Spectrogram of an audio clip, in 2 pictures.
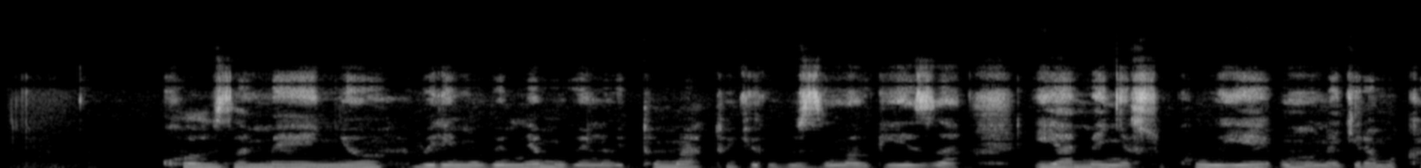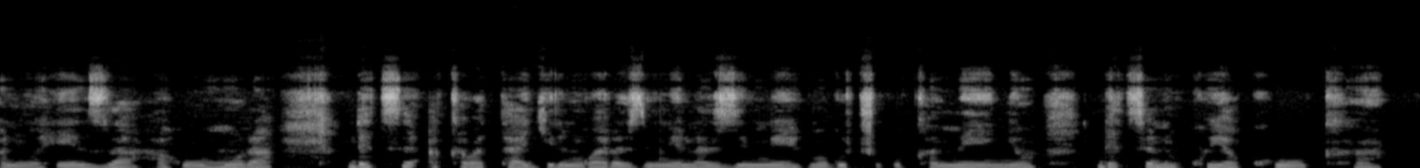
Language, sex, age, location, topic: Kinyarwanda, female, 18-24, Kigali, health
